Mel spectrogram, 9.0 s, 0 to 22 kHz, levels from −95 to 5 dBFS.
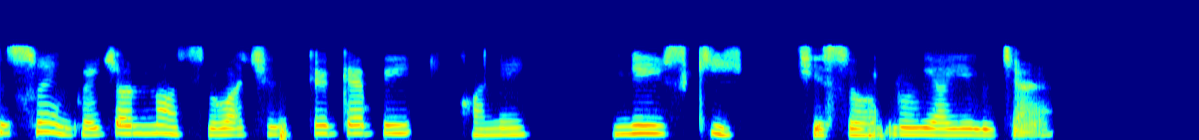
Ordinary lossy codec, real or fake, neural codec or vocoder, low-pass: none; fake; codec, 16 kHz, 2 kbps, X-Codec, HuBERT features, trained on general audio; 5.4 kHz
